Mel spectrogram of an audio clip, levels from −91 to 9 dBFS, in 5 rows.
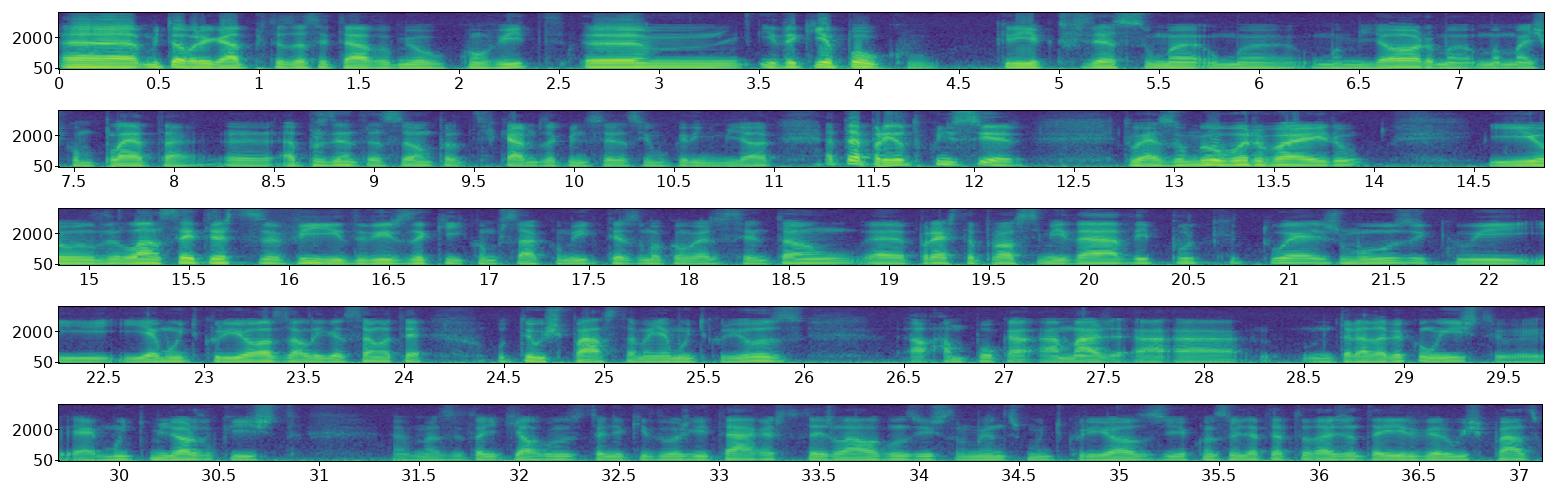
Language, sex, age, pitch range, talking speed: Portuguese, male, 30-49, 95-110 Hz, 210 wpm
